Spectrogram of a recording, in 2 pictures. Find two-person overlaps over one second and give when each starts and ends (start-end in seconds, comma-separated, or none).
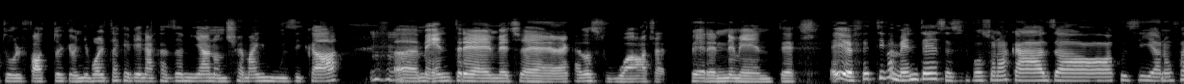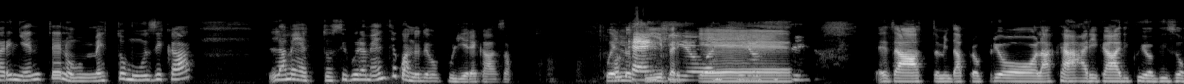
18.0-19.8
